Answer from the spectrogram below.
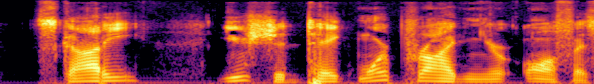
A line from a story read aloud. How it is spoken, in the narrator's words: snapped Polly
